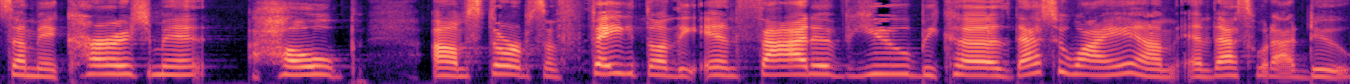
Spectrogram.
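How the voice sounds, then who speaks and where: An animated tone at a moderate pace with ordinary pitch variation on a very clean recording with a silent background. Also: woman, high pitch for a woman. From Chicago, south side. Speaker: podcast host, faith-based life coach. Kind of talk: motivational monologue. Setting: at home on couch.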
